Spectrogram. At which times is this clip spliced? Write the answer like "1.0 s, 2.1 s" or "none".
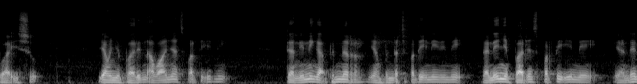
none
